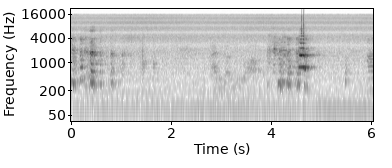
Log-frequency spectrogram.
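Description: Indistinct voices of people at a dinner table in two short spells, near the start and about four seconds in, the second ending in a loud, high-pitched vocal sound. A steady low hum runs underneath.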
